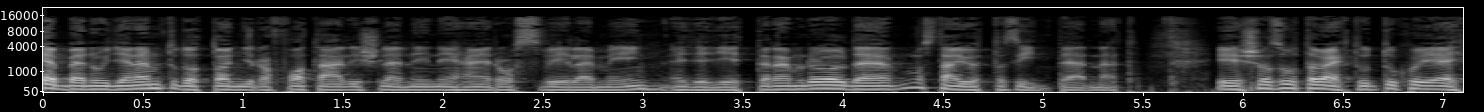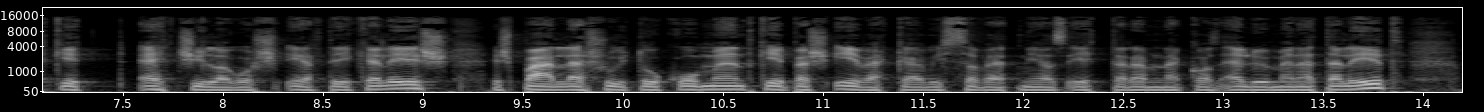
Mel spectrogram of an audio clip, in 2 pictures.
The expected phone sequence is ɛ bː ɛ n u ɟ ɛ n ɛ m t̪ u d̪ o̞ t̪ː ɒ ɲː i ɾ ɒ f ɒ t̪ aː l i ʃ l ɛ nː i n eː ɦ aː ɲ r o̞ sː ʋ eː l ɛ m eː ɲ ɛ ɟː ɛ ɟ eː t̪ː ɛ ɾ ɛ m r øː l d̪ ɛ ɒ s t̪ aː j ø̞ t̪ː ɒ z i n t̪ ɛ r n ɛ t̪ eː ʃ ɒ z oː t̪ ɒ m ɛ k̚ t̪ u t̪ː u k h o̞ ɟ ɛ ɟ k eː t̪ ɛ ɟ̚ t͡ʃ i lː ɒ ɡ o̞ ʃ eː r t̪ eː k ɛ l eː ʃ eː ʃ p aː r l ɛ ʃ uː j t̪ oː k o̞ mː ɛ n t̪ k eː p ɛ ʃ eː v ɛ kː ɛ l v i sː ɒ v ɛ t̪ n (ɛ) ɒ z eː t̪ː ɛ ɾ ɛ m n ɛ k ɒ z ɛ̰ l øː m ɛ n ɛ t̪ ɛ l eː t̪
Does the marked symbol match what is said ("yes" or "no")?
no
